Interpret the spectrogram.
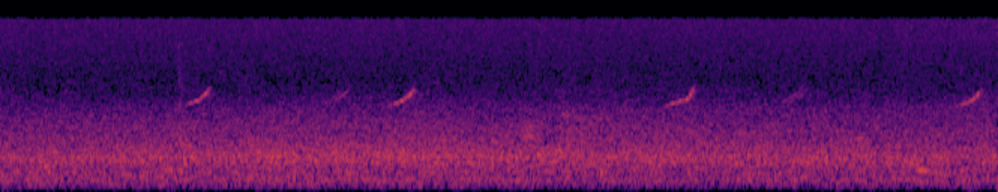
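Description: A bird giving short, high, rising call notes, about five of them at irregular intervals, over a steady outdoor rushing background.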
